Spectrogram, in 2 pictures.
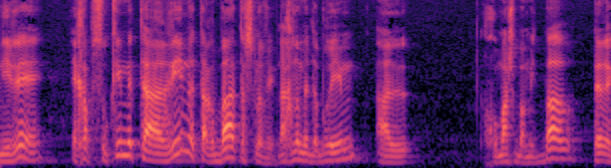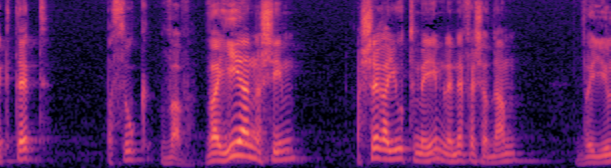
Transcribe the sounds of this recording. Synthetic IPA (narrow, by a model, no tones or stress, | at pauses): niʁe̞ | eχhapsukimːet̪aːʁimet̪aʁbaataʃlavḭmnaχnume̞d̪abʁimʔal | χumaʃbamid̪̚baʁpe̞ʁekt̪et̪ | pasukva̰vvajhianaʃim | aʃe̞ʁajut̪meimle̞ne̞fe̞ʃad̪am | vej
